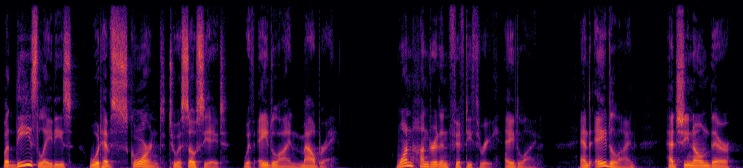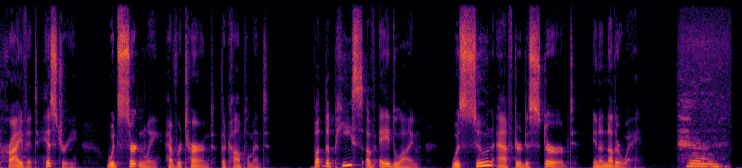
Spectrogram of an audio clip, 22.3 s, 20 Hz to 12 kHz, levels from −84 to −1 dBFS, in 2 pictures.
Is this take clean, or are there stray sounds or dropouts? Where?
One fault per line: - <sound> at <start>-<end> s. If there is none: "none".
- sigh at 21.3-22.1 s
